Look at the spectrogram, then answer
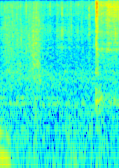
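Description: Pieces of freshly caught groper frying in a pan on a remote island camp, giving a steady close sizzle throughout with one brief brighter crackle near the end.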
